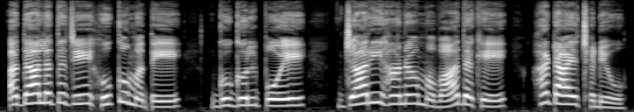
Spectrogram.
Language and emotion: Sindhi, neutral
